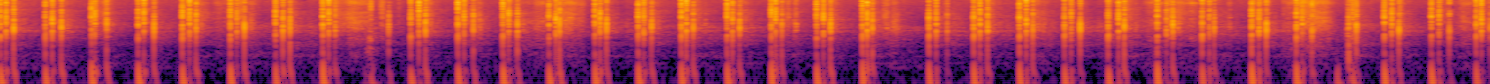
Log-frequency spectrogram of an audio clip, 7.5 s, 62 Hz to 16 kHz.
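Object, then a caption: Cork coaster. Fingernails scratch and tap across the face of a round tan cork coaster, a thin solid disc held close to the microphone. About 34 quick, dull taps come in an uneven run, each with a soft low thump and a bright scratchy edge that dies away almost instantly.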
